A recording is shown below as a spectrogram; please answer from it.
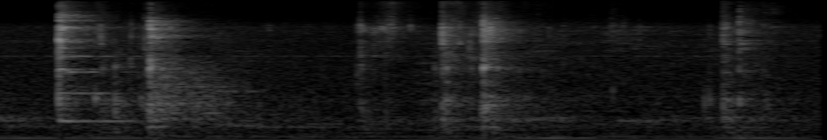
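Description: Steel ladle clinking against a stainless-steel pot of dal as it is stirred: several sharp metallic clinks, the loudest about a third of a second in with a brief ring.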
